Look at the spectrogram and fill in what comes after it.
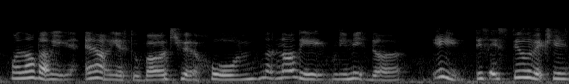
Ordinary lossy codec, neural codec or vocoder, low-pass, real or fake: none; codec, 16 kHz, 1 kbps, FunCodec, trained on LibriTTS, 50 frames a second; 5.4 kHz; fake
